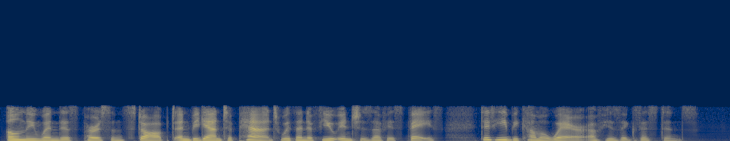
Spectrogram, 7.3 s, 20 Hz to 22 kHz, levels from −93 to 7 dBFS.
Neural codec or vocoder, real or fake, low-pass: codec, 24 kHz, 0.9 kbps, DualCodec; fake; 5.4 kHz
